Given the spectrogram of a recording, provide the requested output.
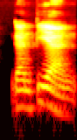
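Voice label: "gantian", Malay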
